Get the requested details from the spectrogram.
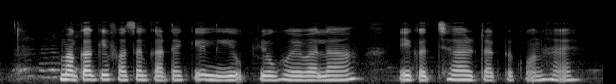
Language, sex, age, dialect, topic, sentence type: Maithili, female, 18-24, Eastern / Thethi, agriculture, question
